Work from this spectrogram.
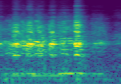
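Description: A goose honks repeatedly up close, a run of loud, harsh calls with a sharper blast near the end, and no talking over it.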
